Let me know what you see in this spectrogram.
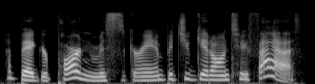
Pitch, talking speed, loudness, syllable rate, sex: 225 Hz, 210 wpm, -20 LUFS, 4.9 syllables/s, female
